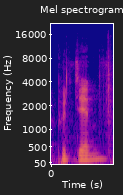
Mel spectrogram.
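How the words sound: It is said with a French pronunciation.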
